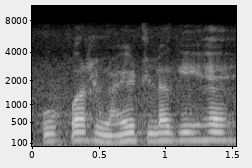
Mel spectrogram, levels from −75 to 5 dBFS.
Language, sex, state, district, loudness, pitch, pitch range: Hindi, male, Maharashtra, Pune, -16 LUFS, 140 Hz, 130-145 Hz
